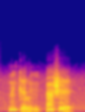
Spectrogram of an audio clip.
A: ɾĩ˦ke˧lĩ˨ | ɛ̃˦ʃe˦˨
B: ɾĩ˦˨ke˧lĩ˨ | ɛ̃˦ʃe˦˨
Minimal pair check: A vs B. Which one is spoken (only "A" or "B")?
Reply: A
